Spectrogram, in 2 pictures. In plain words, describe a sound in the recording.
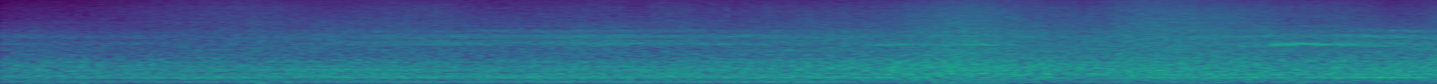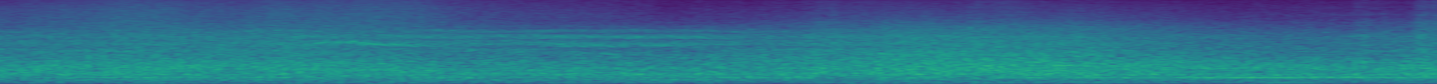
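Waves crash and rush against a boat's hull.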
